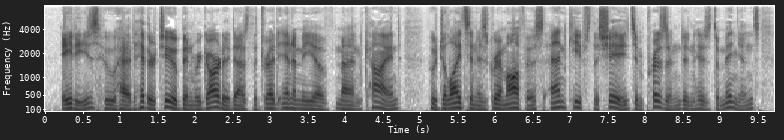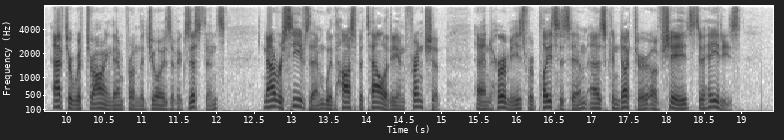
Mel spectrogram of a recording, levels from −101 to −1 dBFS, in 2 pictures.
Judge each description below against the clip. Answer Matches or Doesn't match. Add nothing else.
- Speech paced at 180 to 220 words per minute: Doesn't match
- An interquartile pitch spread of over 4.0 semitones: Matches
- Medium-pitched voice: Doesn't match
